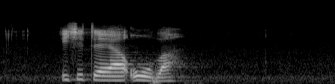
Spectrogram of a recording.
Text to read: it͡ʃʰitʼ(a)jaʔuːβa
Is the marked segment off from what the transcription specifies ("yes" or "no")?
yes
